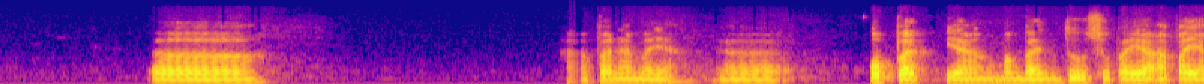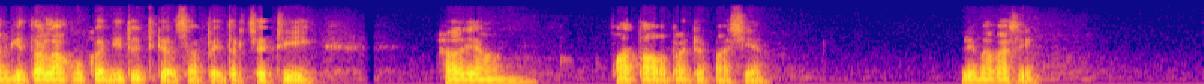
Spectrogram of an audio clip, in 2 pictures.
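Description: A middle-aged man speaks calmly through an online call microphone.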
